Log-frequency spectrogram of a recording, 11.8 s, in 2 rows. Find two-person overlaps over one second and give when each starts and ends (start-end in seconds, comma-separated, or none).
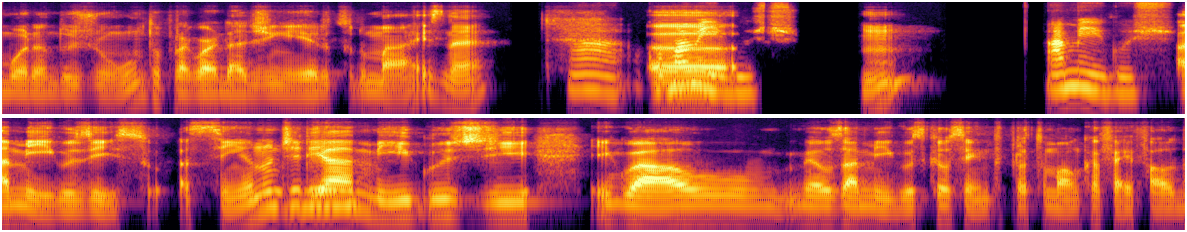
none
